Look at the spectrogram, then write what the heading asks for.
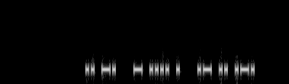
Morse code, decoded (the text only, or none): IN THE AIR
